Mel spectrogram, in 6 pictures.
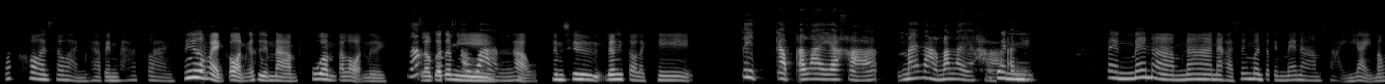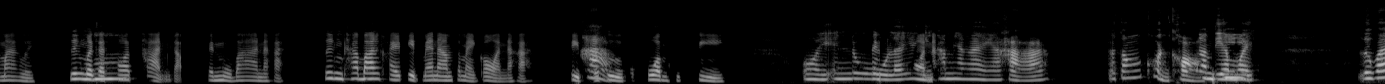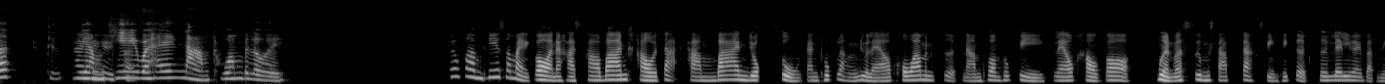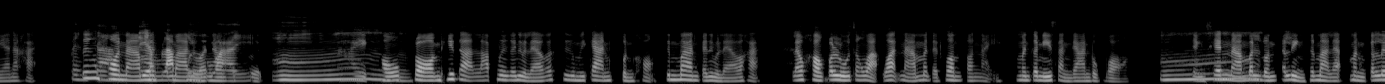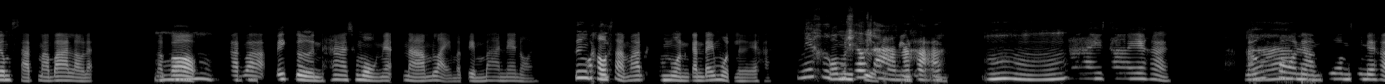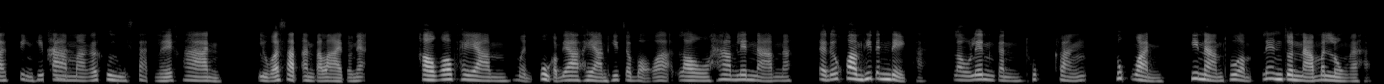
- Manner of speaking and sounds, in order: laughing while speaking: "ใช่"
- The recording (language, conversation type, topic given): Thai, podcast, คุณมีเรื่องซนสมัยเด็กที่อยากเล่าให้ฟังไหม?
